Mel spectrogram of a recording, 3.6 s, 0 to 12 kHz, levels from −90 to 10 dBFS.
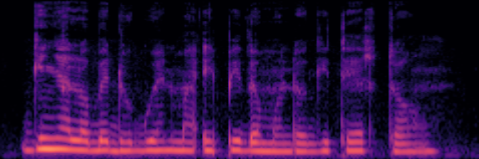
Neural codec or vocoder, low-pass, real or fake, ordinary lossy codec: none; none; real; none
